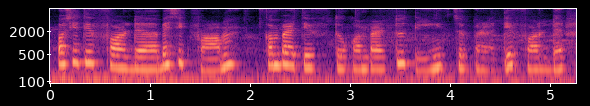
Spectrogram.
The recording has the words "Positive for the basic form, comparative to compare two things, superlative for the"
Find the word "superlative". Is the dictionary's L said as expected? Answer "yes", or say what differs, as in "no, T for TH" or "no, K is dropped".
no, L is dropped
